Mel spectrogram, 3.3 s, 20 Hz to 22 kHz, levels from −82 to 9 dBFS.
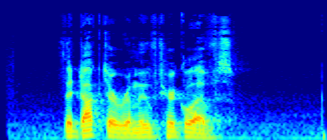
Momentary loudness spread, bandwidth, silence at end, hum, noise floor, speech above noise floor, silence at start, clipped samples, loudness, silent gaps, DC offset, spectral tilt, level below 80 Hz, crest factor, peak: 10 LU; 16 kHz; 0 s; none; -51 dBFS; 31 dB; 0.65 s; under 0.1%; -20 LUFS; none; under 0.1%; -6.5 dB/octave; -46 dBFS; 20 dB; -4 dBFS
